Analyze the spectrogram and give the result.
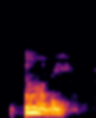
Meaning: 1. Any of several annual horse races 2. Any organized race 3. A bowler hat 4. A sports match between rival teams 5. A local derby
- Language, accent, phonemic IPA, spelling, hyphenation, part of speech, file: English, Southern England, /ˈdɑː.bi/, derby, der‧by, noun, LL-Q1860 (eng)-derby.wav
